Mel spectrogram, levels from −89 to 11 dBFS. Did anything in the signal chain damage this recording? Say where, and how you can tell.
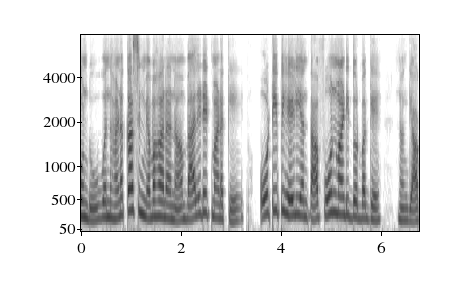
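Yes. A short stall from a late packet happens in the network and jitter buffer stage, just after "ಹಣಕಾಸಿನ್ ವ್ಯವಹಾರನ ವ್ಯಾಲಿಡೇಟ್ ಮಾಡಕ್ಕೆ". From 3.12 to 3.22 s, a sound is held for 83 ms and then resumes from the same point. Unlike loss, nothing is skipped; the timing simply slips later.

A burst of packet loss at the same stage follows at 3.24 to 3.32 s. The last sound is continued and fades for 59 ms, then playback jumps ahead. About 60 ms of speech is gone, which is what distinguishes it from the stall.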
